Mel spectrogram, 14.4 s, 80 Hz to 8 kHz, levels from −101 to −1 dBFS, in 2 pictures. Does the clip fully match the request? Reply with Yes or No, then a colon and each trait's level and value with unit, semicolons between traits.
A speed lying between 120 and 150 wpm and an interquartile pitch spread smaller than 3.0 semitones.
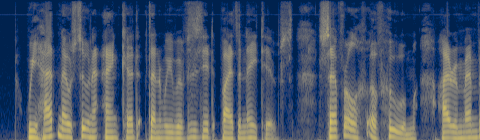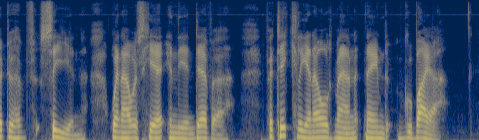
Yes: average, 140 wpm; narrow, 2.6 semitones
